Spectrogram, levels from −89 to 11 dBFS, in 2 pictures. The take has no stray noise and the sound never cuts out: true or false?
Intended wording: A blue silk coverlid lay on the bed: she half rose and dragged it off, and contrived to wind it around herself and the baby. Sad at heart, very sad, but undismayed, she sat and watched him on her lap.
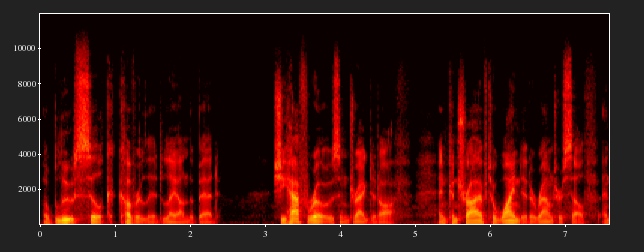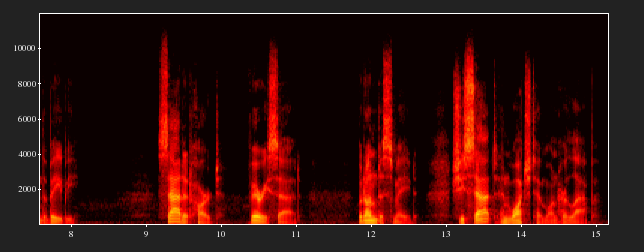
true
